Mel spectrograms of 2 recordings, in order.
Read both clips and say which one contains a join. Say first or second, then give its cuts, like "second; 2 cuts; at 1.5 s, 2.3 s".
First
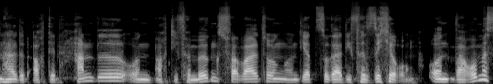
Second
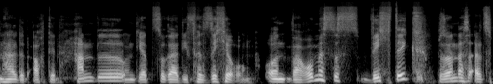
second; 1 cut; at 1.2 s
